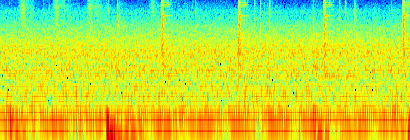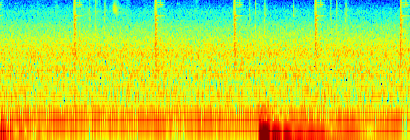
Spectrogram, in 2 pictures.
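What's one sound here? A stone axe strikes rock with dull thuds.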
